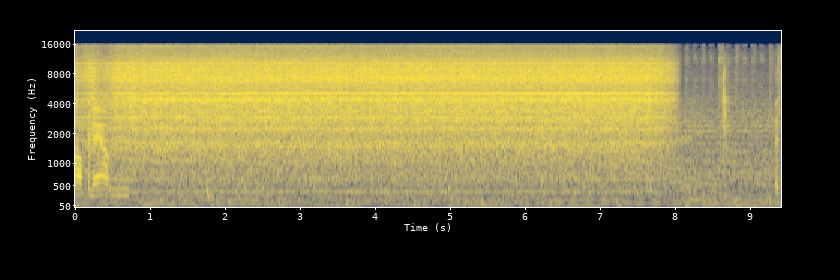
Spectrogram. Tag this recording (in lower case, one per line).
tools
power tool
